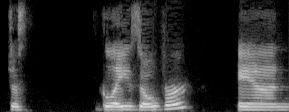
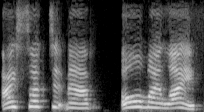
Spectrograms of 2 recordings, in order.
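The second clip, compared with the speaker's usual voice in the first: higher, louder emphatic admission; retold frank confession, voice raised; 8 semitones higher, 7 dB louder than usual. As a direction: own up to it emphatically. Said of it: "And I was like".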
